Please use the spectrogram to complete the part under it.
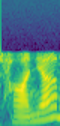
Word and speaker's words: Taunia: You can find me almost everywhere using the handle Diva Taunia. My name is spelled T-A-U-N-I-A.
